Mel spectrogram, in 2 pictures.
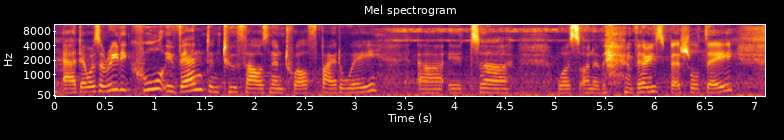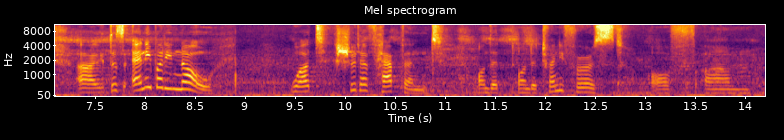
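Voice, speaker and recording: A woman giving an informal live presentation, conversational and a little hesitant, speaking directly to her audience. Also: on the low side. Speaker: presenter of a demo session. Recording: clearly noisy live event recording.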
